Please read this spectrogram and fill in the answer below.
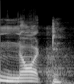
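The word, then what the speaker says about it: knot: के एन ओ टी इसे हम पढ़ते हैं नॉट। के एन ओ टी नॉट।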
